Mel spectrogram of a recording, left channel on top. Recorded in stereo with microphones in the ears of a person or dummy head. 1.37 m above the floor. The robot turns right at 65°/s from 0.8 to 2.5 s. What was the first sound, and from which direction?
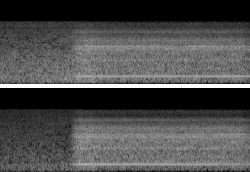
Only background noise.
